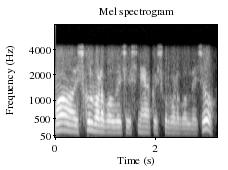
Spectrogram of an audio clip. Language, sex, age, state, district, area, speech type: Nepali, male, 60+, West Bengal, Kalimpong, rural, conversation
